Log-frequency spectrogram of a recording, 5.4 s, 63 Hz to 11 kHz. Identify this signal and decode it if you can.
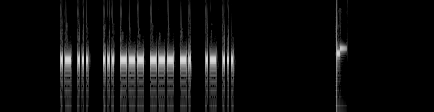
Morse code, heard as a keyed tone, about 42 wpm, 700 Hz. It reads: AS SOON AS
